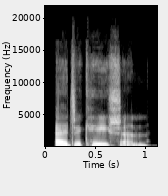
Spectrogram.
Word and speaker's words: education: Education. Repeat. Education with stress on the CA syllable.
